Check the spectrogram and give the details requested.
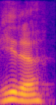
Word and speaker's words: Gita: says in the Bavad Gita Bhagavad Gita Americans especially me pronounce T's as D's it's really lazy I hate it gita and he says Raja Vija Rajiguya this verse.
